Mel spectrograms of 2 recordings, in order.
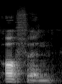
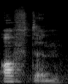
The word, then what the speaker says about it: often: in english so if the letter t is silent in the word often why do some speakers pronounce it often this is an example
